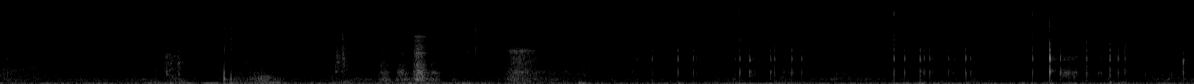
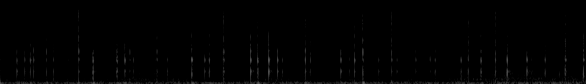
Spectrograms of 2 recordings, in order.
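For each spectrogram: First: matte-covered paperback book. Second: glossy-covered paperback book.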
